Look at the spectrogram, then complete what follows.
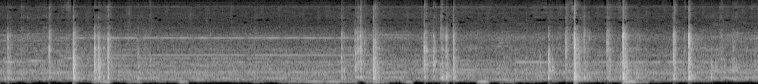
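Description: A mouse handling a cookie on a wooden board: scattered sharp clicks and taps of the cookie knocking and scraping, in small clusters, over a faint steady hum. A faint high steady tone sounds from about one to four seconds in.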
